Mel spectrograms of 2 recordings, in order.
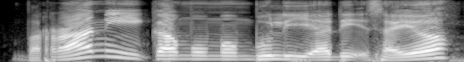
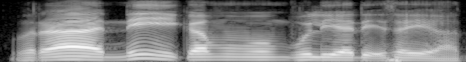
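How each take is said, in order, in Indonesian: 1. Diucapkan dengan keras, dengan nada marah. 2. Diucapkan dengan datar, tanpa nada marah. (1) "dia intonasi dia mesti kena keras lah. Kena marah. ... macam tu" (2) "Tu tak tepat"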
